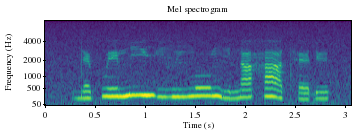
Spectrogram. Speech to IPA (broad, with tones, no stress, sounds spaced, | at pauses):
d ɛ˨ kʷ eː˦ m iː˦ j i˦ v ĩ˦ ŋ oː˦ ŋ i˨ n a˦ h aː˦˨ tʰ ɛ˨ ɗ ɪ˦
